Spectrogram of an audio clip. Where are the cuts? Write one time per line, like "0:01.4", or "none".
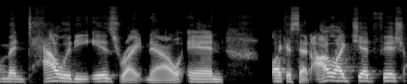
none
